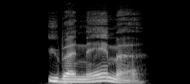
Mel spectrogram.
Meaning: first/third-person singular subjunctive II of übernehmen
- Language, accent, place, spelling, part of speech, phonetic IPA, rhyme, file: German, Germany, Berlin, übernähme, verb, [yːbɐˈnɛːmə], -ɛːmə, De-übernähme.ogg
